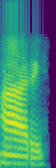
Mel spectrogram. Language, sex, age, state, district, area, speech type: Kannada, male, 18-30, Karnataka, Bidar, urban, conversation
